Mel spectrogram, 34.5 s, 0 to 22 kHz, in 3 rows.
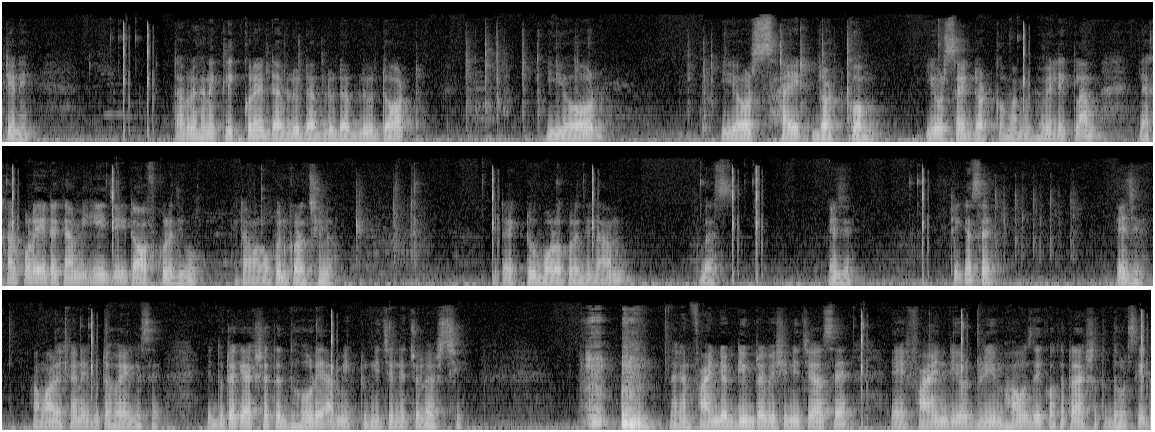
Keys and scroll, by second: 2.4-8.9 typing, 15.4 ctrl+t, 21.3 Down, 21.5 Down, 21.7 Down, 21.9 Down, 22.1 Down.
